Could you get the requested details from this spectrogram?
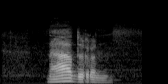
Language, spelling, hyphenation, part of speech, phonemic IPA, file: Dutch, naderen, na‧de‧ren, verb, /ˈnaːdərə(n)/, Nl-naderen.ogg
- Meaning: to approach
